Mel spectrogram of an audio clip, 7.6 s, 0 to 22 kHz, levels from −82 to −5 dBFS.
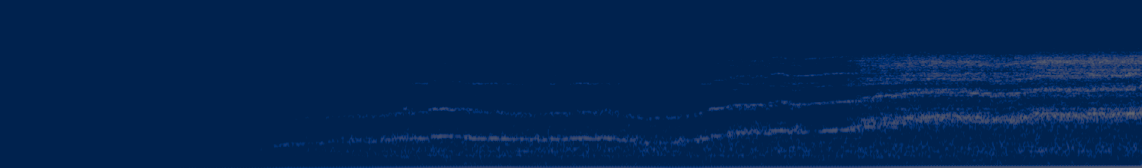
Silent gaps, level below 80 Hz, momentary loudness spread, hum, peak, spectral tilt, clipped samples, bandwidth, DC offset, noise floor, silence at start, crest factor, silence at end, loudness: none; -88 dBFS; 18 LU; none; -40 dBFS; 0 dB/octave; under 0.1%; 15 kHz; under 0.1%; -83 dBFS; 1.15 s; 20 dB; 0 s; -54 LUFS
